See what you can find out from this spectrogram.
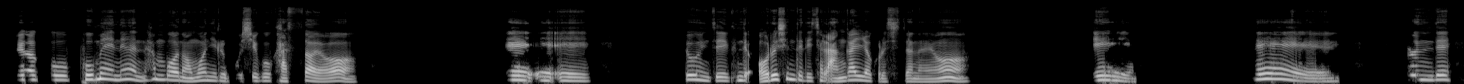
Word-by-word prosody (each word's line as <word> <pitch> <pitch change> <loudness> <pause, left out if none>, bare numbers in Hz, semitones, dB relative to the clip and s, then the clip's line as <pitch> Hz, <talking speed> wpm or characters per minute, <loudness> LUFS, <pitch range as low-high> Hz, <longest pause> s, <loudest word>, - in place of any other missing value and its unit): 그래 215 - 0
갖고 210 -1 0
봄에는 225 -3 +2
한번 210 -4 +1
어머니를 165 +2 -1
모시고 165 +3 -4
갔어요 150 -3 +1 1.5
예. - - +5 0.3
예. 180 -2 +2
예. 165 -2 0 0.9
또 220 0 +3
인제 175 -3 -1
근데 185 +3 -2
어르신들이 220 -6 +3
잘 - - -3
안 145 +1 +4
가려고 195 -2 +1
그러시잖아요 140 +3 -2 1.3
예. 190 -7 +1 1.2
네. 185 - +2 0.7
그런데 215 0 0
180 Hz, 195 characters per minute, -21 LUFS, 155-215 Hz, 1.5 s, 예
